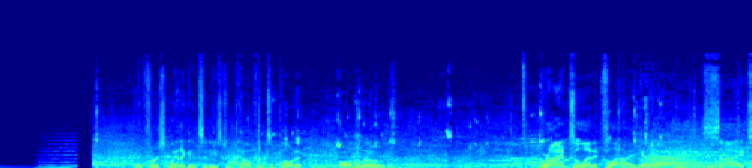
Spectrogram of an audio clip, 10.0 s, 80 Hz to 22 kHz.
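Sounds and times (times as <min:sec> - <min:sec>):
arena crowd noise: 0:01.2 - 0:10.0.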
